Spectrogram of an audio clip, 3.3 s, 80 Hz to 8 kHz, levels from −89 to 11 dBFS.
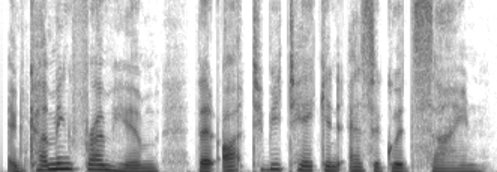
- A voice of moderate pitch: Yes, medium, 175 Hz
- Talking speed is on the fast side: Yes, fast, 235 wpm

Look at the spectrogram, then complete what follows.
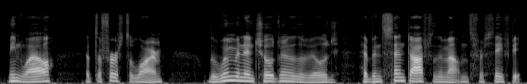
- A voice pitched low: Yes, low, 130 Hz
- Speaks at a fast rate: Yes, fast, 240 wpm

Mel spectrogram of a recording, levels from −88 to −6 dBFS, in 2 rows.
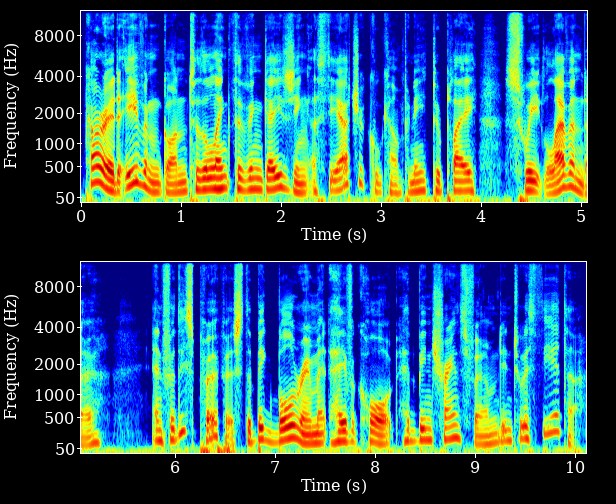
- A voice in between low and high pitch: Yes, medium, 145 Hz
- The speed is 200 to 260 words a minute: No, average, 190 wpm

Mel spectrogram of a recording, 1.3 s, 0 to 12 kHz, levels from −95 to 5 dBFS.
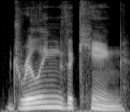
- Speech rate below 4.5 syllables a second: Yes, 4.0 syllables/s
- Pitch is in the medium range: No, low, 130 Hz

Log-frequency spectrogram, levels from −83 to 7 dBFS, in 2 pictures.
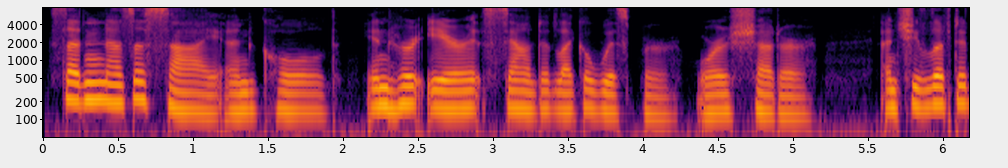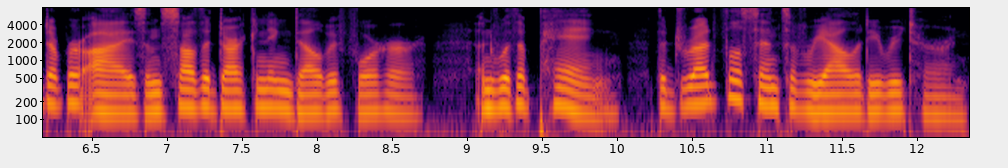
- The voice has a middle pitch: Yes, medium, 150 Hz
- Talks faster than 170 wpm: Yes, average, 195 wpm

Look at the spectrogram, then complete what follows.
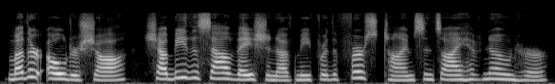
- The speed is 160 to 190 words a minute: Yes, average, 185 wpm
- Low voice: No, high, 235 Hz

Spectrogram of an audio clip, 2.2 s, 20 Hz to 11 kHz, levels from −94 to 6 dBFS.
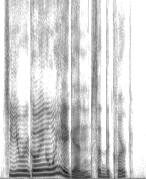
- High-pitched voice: Yes, high, 245 Hz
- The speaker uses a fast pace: Yes, fast, 245 wpm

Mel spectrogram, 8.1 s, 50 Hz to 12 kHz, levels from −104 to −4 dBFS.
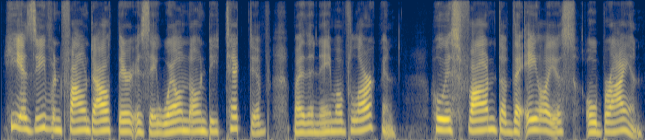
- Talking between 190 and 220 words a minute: No, average, 165 wpm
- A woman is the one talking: Yes, female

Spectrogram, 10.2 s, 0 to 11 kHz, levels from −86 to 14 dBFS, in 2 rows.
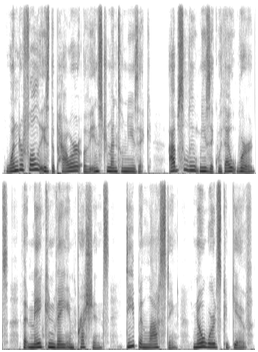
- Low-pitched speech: No, high, 215 Hz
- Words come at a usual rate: No, slow, 130 wpm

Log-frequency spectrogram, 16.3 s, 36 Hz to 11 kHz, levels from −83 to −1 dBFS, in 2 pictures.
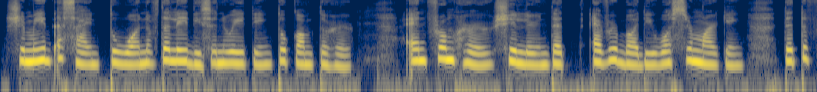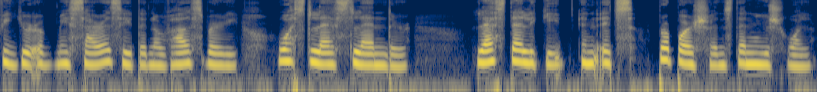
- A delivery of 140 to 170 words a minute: Yes, average, 160 wpm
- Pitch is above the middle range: Yes, high, 215 Hz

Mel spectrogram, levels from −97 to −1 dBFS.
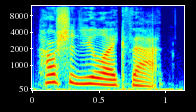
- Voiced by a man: No, female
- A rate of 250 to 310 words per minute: Yes, fast, 260 wpm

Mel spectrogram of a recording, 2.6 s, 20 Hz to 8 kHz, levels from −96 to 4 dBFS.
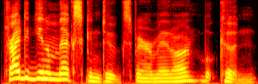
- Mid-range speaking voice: Yes, medium, 150 Hz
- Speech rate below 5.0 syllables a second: No, 6.3 syllables/s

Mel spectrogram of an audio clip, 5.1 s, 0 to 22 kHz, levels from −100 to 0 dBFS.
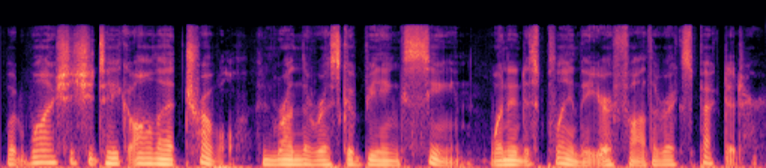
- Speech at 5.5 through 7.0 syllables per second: Yes, 5.8 syllables/s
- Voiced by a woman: No, male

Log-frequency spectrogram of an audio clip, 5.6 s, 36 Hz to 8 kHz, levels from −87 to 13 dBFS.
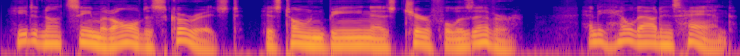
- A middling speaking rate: No, fast, 215 wpm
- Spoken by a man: Yes, male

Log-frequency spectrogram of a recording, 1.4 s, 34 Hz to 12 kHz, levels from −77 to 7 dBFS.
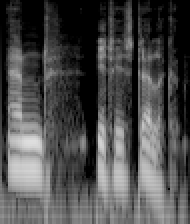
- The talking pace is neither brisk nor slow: Yes, average, 170 wpm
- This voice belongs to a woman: No, male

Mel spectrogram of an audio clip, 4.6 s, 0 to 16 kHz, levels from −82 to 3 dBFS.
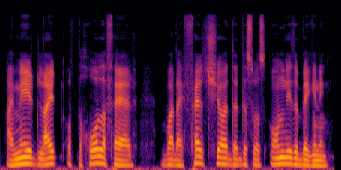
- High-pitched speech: No, low, 120 Hz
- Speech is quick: Yes, fast, 225 wpm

